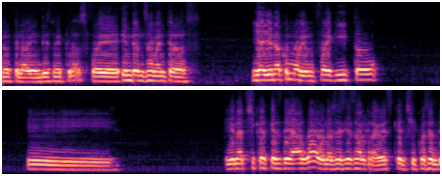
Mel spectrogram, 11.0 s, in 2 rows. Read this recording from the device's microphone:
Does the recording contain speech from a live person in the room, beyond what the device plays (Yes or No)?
No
